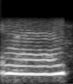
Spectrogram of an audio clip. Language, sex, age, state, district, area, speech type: Telugu, female, 18-30, Telangana, Warangal, rural, conversation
